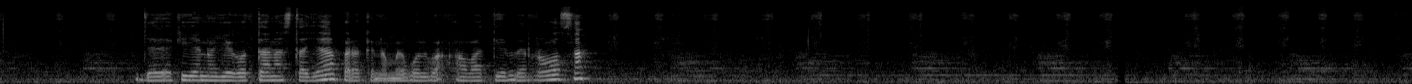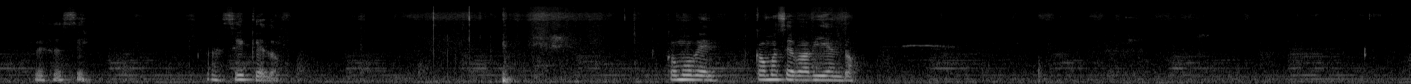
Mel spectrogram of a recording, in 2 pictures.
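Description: A paintbrush brushes softly against fabric.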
